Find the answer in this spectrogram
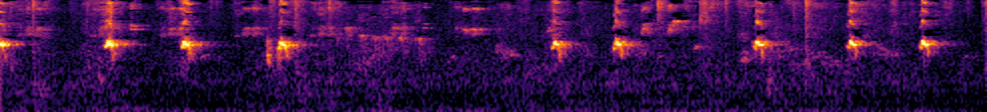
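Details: Pet Red-billed leiothrix in captivity uttering crisp, high single chips, about nine over five seconds, with a quiet gap in the middle and low room noise throughout.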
